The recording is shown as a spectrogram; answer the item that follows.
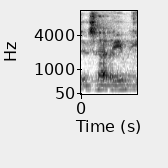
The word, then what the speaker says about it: Chladni: It's kind of like the chladni for plate. The chlad. I always. I'm like, what do you say? Chladni plate. That's how you say it. Chladni plate.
